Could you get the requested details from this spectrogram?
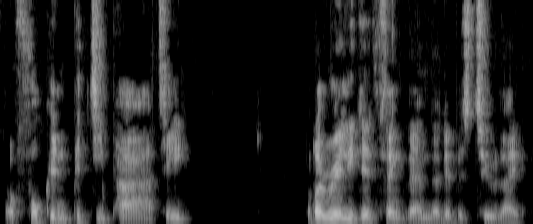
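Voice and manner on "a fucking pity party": imitating a friend's strong Welsh accent; quoted line in a mock Welsh accent; deep Welsh accent. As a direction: put on a Welsh voice, pitched slightly up. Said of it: "in her splendidly deep Welsh accent".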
